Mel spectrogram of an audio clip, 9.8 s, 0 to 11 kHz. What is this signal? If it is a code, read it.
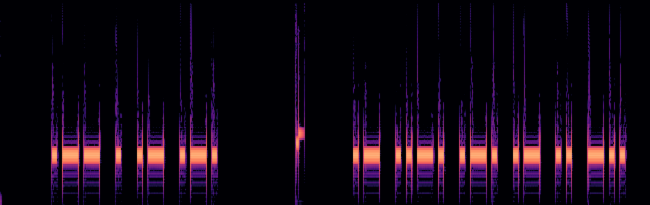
Morse code, heard as a keyed tone, about 15 wpm, 700 Hz. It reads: WEAR AFRAID
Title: Sentences from Top 1500 Words - New Word Drill Alt - 15wpm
